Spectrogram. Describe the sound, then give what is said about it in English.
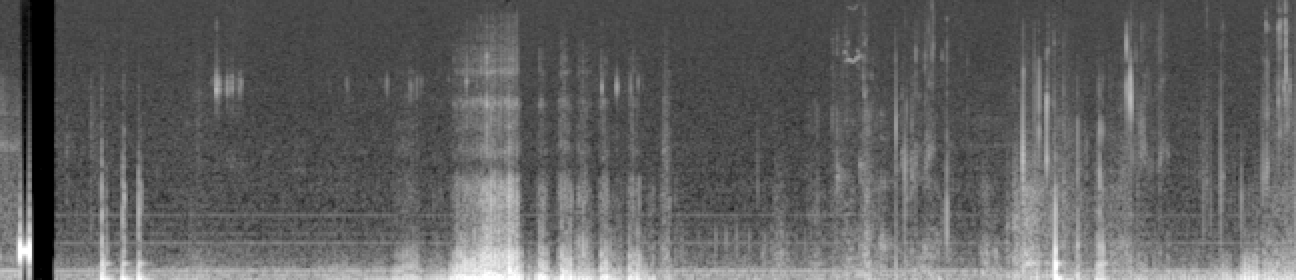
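A cat purrs, a low continuous rumbling that swells and fades over several seconds, with a few soft mouth clicks and thumps mixed in. “Probably the purr it did. Kitty mouth noises.”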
